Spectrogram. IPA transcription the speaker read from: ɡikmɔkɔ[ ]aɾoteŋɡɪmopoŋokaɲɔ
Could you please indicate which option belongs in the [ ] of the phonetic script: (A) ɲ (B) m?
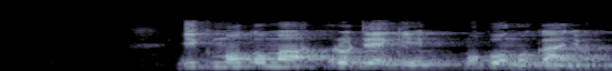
B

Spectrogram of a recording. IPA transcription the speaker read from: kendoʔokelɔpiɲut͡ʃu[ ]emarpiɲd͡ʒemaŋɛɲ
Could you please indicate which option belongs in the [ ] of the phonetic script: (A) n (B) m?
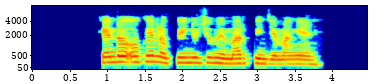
B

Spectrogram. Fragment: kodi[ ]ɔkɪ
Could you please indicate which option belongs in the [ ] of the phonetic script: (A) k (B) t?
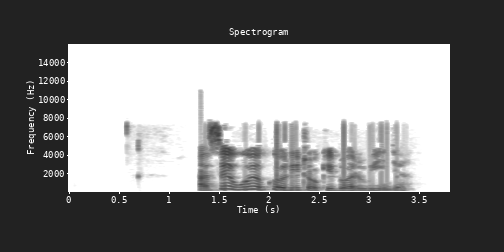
B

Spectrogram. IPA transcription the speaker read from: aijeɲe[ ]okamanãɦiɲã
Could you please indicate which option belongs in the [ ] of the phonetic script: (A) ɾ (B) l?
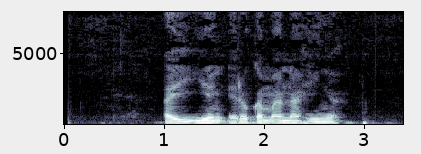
A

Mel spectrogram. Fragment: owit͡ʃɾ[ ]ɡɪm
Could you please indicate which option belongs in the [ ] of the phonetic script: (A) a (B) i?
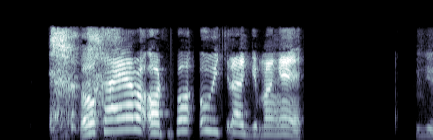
A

